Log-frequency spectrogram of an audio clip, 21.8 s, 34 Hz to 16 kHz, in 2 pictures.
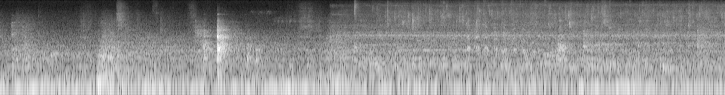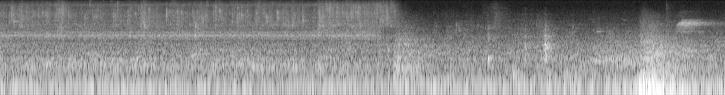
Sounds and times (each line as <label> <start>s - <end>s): construction workers 4.6s - 17.0s
pigeon 5.9s - 9.8s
